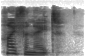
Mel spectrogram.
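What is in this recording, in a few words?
"hyphenate", British English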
